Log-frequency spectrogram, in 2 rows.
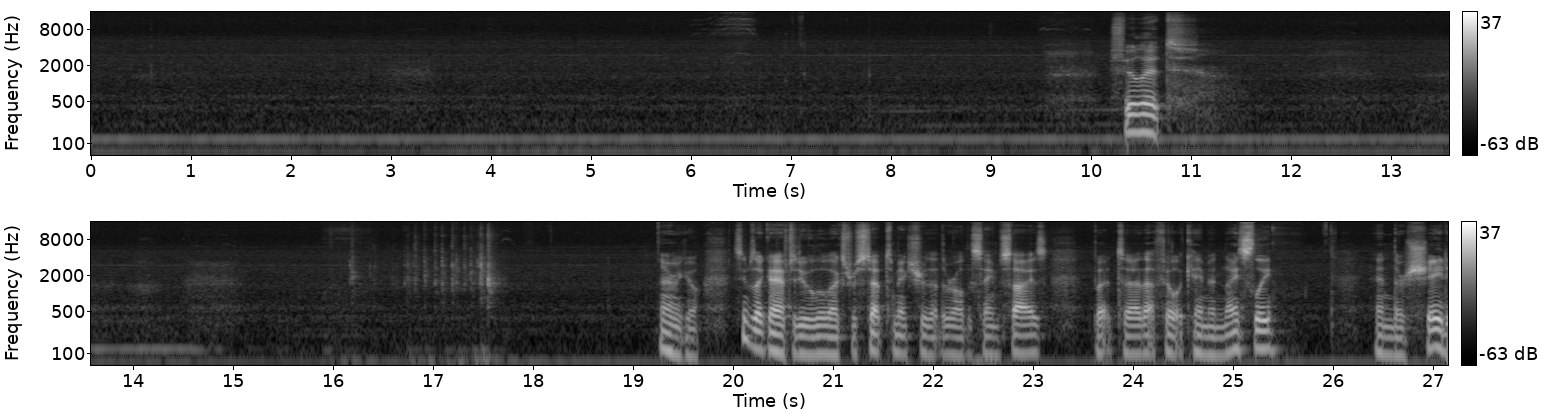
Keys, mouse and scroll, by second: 0.9 click, 2.0 click, 3.8 click, 7.2 click, 8.4 click, 8.8 click, 9.8 click, 11.5 click, 14.2 click, 15.7 click, 16.7-17.4 typing, 17.5 KP_Enter, 23.2 scroll down 2, 23.9 scroll up 2, 25.0 click, 25.4 click, 25.5-27.1 middle drag, 26.5-27.1 drag.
